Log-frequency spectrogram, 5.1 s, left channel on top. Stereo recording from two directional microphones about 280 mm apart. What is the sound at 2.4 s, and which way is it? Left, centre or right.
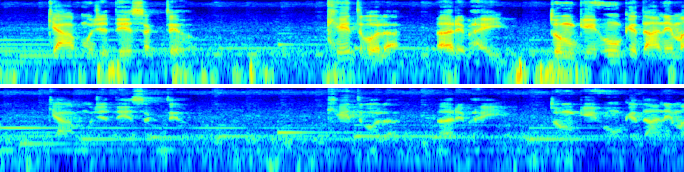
Speech, left.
